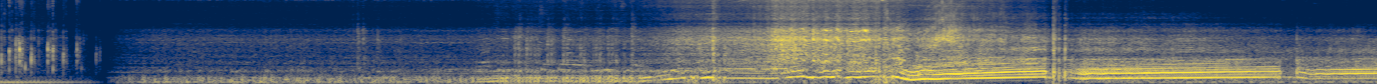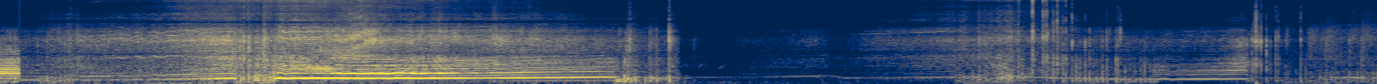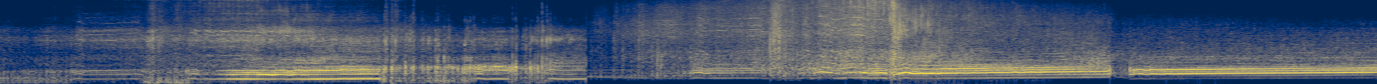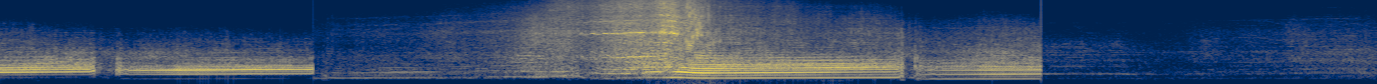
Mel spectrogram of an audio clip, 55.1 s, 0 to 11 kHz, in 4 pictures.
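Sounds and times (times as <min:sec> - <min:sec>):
rally car engine at full throttle: 0:01.1 - 0:55.0.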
